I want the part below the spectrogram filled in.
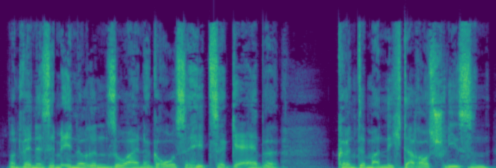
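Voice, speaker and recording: A man voicing an excitable, impatient older professor who lectures and commands emphatically in an audiobook. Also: mid-range voice, a little slow, slightly rough, no room sound, pitched above the performer's own voice. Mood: insistent.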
